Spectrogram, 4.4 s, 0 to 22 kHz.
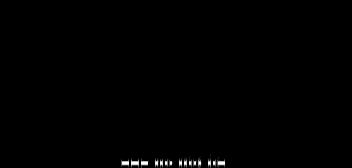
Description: Morse code, heard as a keyed tone, about 39 wpm, 700 Hz. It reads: OH5U
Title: DXCC-100 Call Signs - 4 Characters - 40wpm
